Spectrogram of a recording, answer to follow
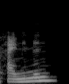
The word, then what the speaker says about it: Heineman: Heineman, I'm the goat at name pronunciations, but Tyler Heineman, right?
